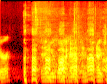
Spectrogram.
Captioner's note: laughter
